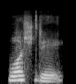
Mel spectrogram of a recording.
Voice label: "washday", Indian

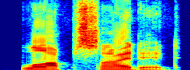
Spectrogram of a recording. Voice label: "lopsided", American

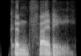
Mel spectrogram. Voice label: "confetti", American

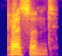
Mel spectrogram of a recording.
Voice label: "peasant", American

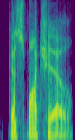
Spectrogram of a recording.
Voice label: "gazpacho", American

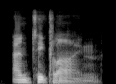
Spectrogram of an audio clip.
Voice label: "anticline", British

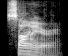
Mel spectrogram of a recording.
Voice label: "sire", American

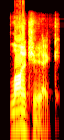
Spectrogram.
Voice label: "logic", American

